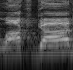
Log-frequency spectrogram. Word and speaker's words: lock.gd: this address x.lock.gd x.lock.gd lock.gd i pronounce it lock god it's my personal url shortener you pronounce it however you like but that's where the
